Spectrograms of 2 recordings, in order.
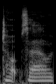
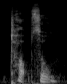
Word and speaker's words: Topsail: It sounds like Topsail, just like Craig has been pronouncing it. But actually, if you speak to a local, they're going to call it Topsail.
